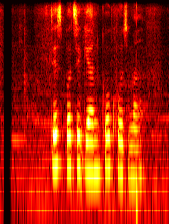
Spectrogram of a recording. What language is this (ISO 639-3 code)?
nep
